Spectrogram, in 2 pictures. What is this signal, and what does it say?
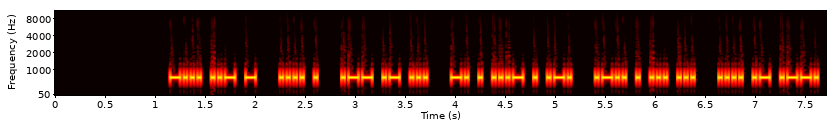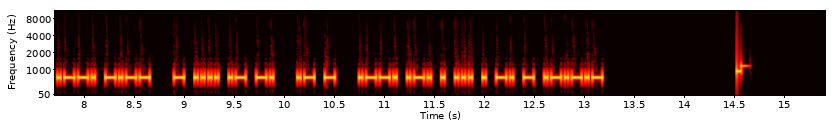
Morse code, heard as a keyed tone, about 36 wpm, 700 Hz. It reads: BUT HE WAS NEVER LESS HAPPY THAN AT PRESENT.
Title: Sentences from Top 1000 Words - Review Part 5 - 35wpm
